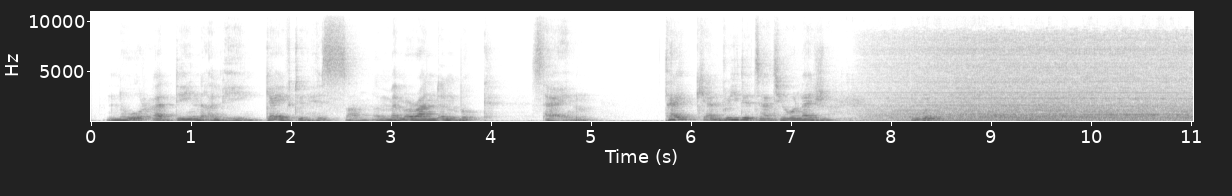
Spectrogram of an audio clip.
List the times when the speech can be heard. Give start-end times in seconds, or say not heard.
0.0-8.5.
